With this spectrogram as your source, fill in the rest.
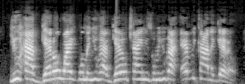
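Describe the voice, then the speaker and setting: A woman talks at a very fast pace in a raised, projected voice, her bright, sharp tone caught in a dry, close sound with no echo. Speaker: panelist in dating debate. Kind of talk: heated debate. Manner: loud.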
